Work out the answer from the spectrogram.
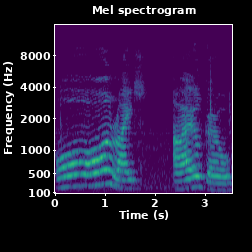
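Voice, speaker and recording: A woman's voice: mid-range voice, expressive, extremely slow. A woman playing a whiny, reluctant young son, a boy scout, in an old-time radio comedy. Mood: whiny, defiant. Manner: whiny, complaining. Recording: echoey stage, distant mic, faint noise.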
